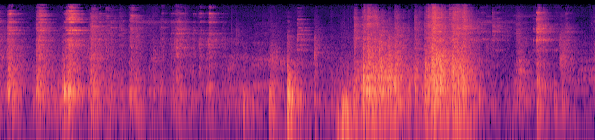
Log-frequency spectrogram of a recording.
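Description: Metal tools and parts clinking and knocking during hands-on work on a motorcycle, a few separate clinks, then about a second and a half of continuous clattering just past halfway.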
